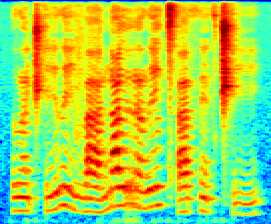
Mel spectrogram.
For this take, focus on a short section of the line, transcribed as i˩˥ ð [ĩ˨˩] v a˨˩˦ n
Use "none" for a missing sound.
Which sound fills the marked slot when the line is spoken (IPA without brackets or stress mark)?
i˨˩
